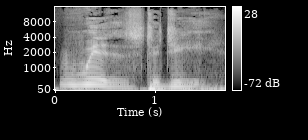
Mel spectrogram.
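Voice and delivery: slow, deliberate "whiz to gee"; slowly spelling out the joke; slow emphasis. Shown as a demonstration. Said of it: "I'd always add the word".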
